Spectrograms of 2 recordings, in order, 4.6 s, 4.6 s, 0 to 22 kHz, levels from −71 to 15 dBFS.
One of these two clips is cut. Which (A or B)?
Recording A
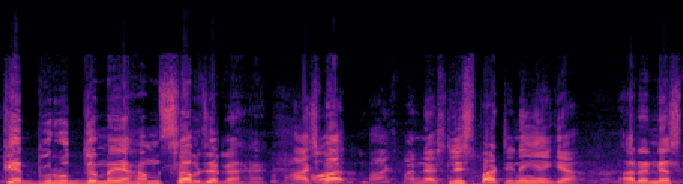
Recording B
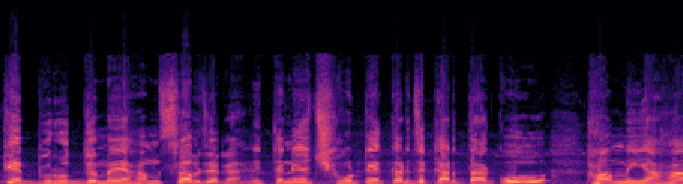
B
